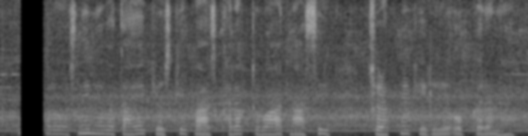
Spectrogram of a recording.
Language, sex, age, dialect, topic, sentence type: Hindi, female, 18-24, Marwari Dhudhari, agriculture, statement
